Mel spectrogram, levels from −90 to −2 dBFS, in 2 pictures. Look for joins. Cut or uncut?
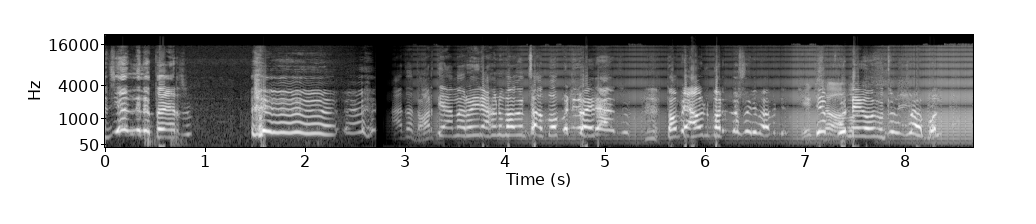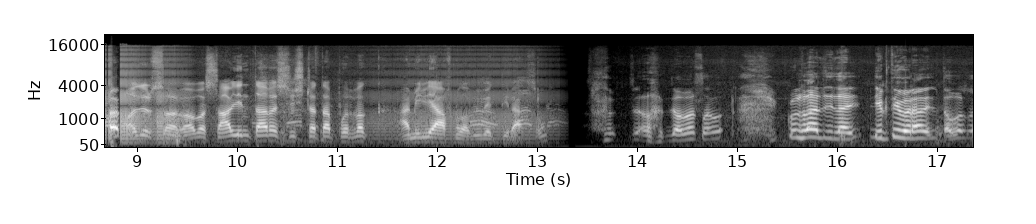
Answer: cut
